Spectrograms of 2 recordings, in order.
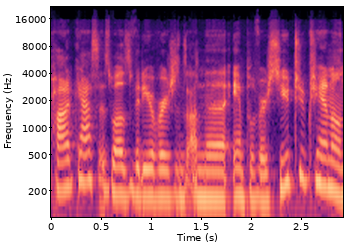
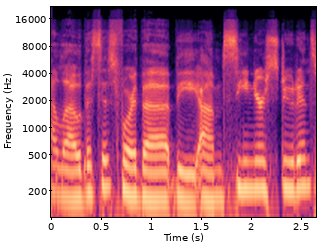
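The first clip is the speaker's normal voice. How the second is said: put-on PA announcer style. Doing a school PA announcement for the senior students: imitating a PA announcement. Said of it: "you never did your P A impression".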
